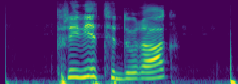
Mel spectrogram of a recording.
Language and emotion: Russian, angry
